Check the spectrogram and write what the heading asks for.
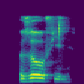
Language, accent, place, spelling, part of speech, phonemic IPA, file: French, France, Lyon, zoophile, adjective / noun, /zɔ.ɔ.fil/, LL-Q150 (fra)-zoophile.wav
- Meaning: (adjective) zoophilic; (noun) zoophile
